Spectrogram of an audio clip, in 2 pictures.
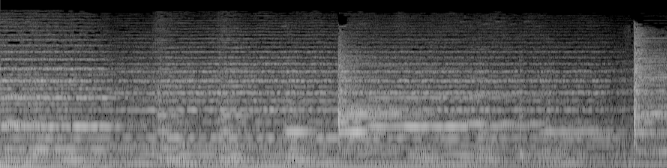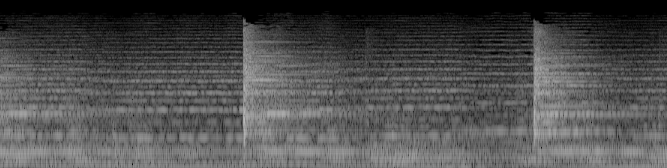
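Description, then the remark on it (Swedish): A large, heavy bell, a replica of the Liberty Bell driven around Texas, tolls slowly about six times at uneven intervals, each strike ringing out with rich overtones and a long fading resonance over a steady low hum. “låter en eh, kopia av Liberty Bell som körs runt i dagens Texas och ringer vid eh, soldatbegravningar.”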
